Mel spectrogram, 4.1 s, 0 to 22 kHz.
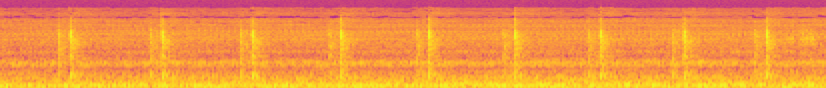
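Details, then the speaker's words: Chinese diesel parking heater at startup on an under-charged battery, about 9.3 V at fuel-pump start: steady fuel-pump ticking about twice a second, but the heater fails to fire because the battery voltage is too low. "an air one it was about ready to go so that battery is a hair too low to make this run"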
